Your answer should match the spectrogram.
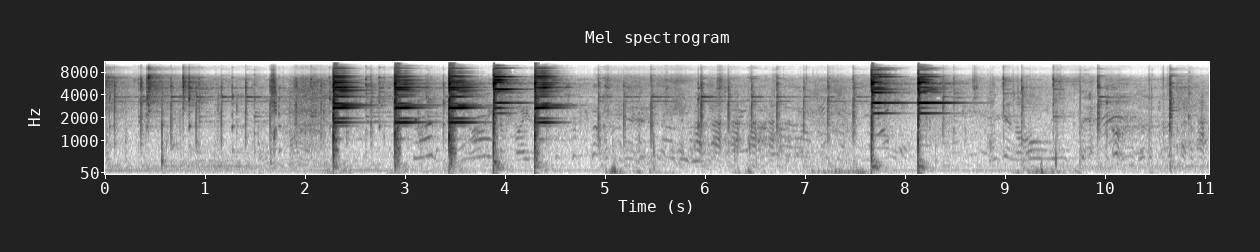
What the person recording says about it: the rocks don't ring like bells as I hoped but it was still cool to take a hammer to them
